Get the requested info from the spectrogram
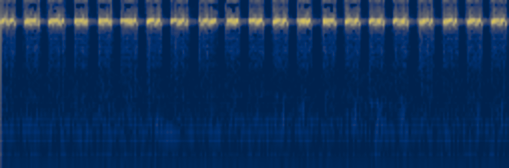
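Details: Two crickets chirping: a steady series of short, high, pure pulses, about four per second, each with a fainter overtone above, on an otherwise silent background.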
